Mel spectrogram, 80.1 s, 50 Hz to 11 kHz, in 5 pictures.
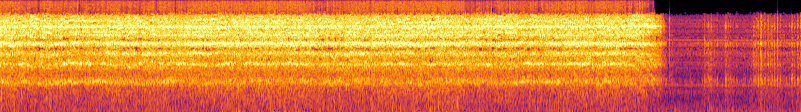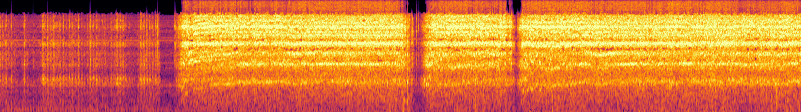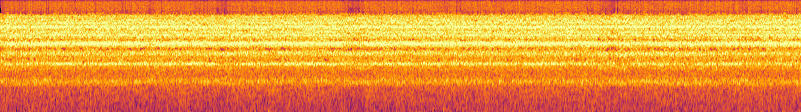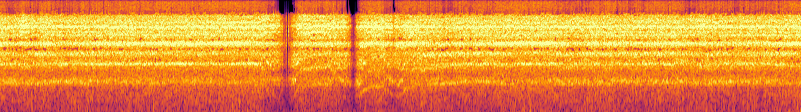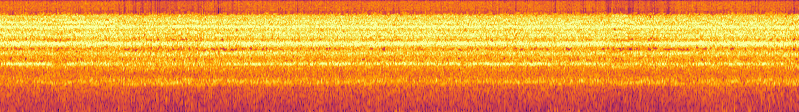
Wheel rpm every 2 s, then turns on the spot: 230, 230, 230, 230, 220, 230, 90, 10, 20, 30, 200, 220, 150, 160, 230, 230, 240, 230, 230, 230, 230, 230, 230, 230, 230, 230, 180, 110, 200, 220, 230, 230, 220, 220, 230, 230, 230, 230, 230, 230.
14-18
